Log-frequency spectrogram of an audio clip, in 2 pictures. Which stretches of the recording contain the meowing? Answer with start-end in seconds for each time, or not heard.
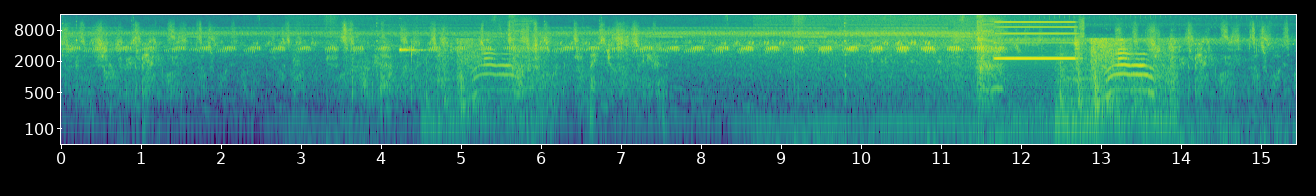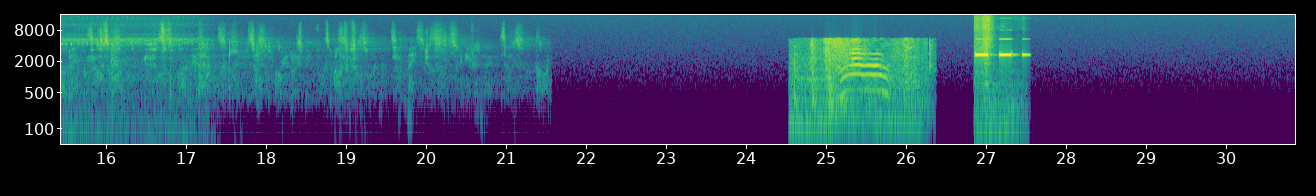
4.5-6.2, 12.4-14.0, 24.5-26.4.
